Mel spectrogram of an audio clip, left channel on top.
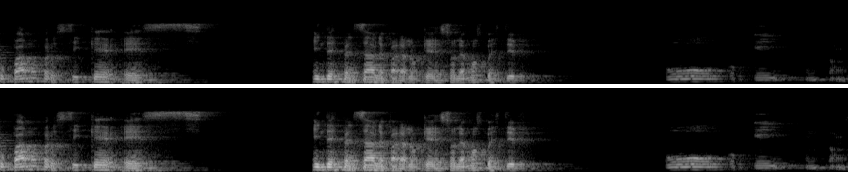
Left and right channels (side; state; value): left; quieter; 5.7 dB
